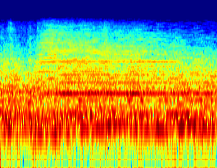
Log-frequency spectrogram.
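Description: Orchestral film score music: a loud low chord held steady.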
